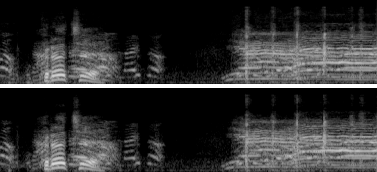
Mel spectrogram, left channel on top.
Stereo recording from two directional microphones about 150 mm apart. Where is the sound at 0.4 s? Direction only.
45° right (ahead or behind).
